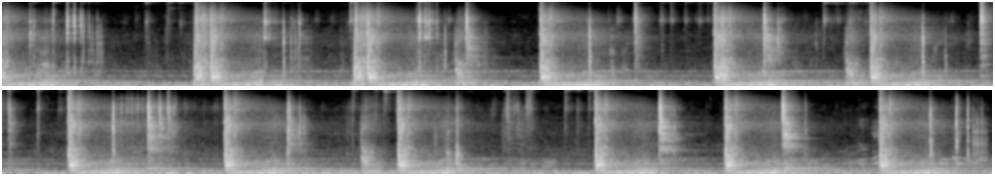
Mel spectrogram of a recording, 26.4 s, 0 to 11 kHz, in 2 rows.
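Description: A Walther Q5 Match SF pistol fires about a dozen sharp, loud reports at a steady pace on a shooting range, each a hard crack with a short tail, while someone talks between shots.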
